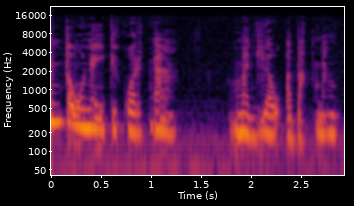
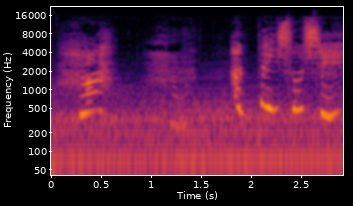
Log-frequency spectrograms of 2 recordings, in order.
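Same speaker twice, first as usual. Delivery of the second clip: high, startled question to the boss; can't believe the offer, voice jumps up; shocked disbelief; 11 semitones higher, slower than usual. Acted. Student hearing she'll live there free, startled.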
